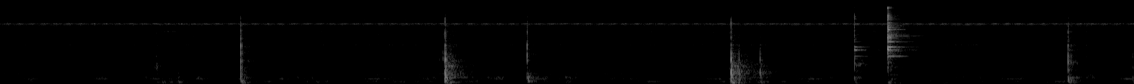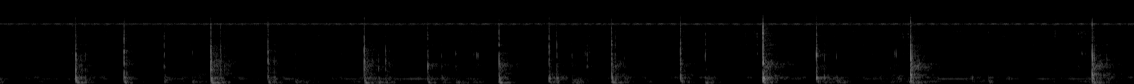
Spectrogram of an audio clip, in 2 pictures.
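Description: Knife cutting set jelly into cubes in a plastic tub, the blade knocking and tapping on the tub's bottom at irregular intervals, over a faint steady high whine.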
